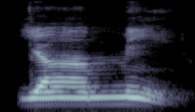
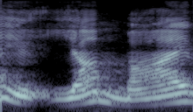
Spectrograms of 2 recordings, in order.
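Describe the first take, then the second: First: The final syllable ends with an 'ee' sound. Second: The final syllable ends with an 'eye' sound. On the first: The speaker calls it right. "the Y says E" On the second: The speaker calls it wrong. "That doesn't sound right"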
